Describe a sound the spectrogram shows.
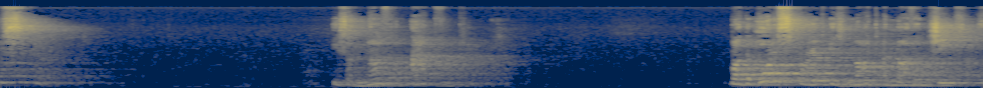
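A man speaks calmly through a microphone, echoing in a large hall.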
